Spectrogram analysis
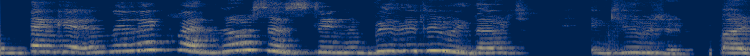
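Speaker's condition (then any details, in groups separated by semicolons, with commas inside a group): Cerebral palsy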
